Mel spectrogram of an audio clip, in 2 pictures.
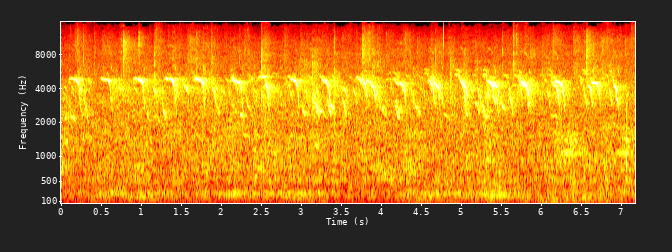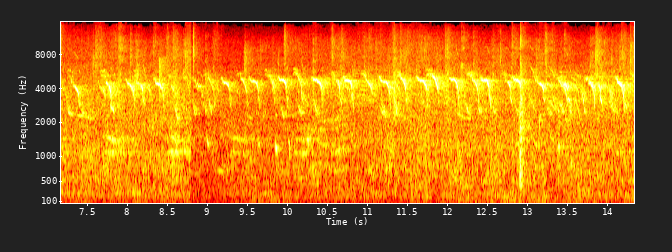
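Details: Guinea pigs at Nogeyama Zoo on 23 September 2012, giving a dense chorus of high, short downward-sliding whistles that repeat rapidly and overlap, with several animals calling at once. Soft background rustle runs beneath.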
